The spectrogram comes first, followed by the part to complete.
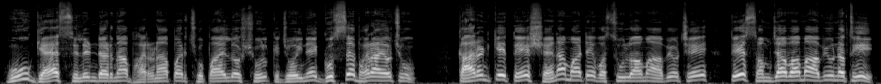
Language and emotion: Gujarati, angry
